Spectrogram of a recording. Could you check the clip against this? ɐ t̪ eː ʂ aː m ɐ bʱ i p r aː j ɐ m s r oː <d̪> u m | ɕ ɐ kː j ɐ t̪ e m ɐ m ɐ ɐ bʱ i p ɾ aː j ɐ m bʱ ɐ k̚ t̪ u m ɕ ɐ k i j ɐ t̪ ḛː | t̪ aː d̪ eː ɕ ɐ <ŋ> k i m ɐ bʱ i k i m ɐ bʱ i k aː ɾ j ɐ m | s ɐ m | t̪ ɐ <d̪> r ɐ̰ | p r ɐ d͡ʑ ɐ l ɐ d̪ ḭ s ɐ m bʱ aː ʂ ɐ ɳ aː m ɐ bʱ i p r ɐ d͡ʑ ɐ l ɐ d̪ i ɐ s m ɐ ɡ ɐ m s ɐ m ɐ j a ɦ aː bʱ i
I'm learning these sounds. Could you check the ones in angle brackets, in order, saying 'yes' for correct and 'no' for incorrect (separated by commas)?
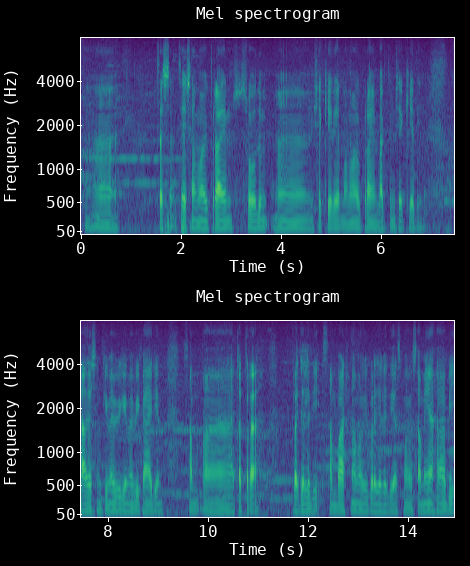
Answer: yes, no, no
